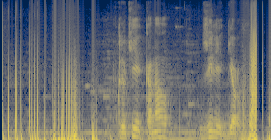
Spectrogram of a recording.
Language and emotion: Russian, neutral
